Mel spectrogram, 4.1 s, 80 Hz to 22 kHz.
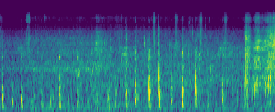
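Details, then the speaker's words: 1999 KTM dirtbike, engine off with stator cover removed, flywheel rocked by hand giving loose metallic clacks; excessive crankshaft play from worn crank bearings, causing power loss and oil burning; bottom-end rebuild planned. "Y'all hear this? You hear all that play? Crank bearing is done."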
